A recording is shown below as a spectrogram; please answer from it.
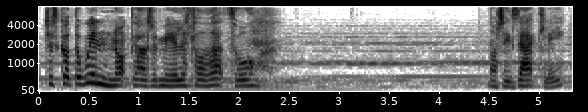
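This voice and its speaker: Woman as a resolute orc priestess, mid-pitched. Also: normal speed, a little mellow, lightly acted. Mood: winded, grateful. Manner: resolute, earnest, reflective. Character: brave, determined orc high priestess, protective and thoughtful. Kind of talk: dramatic video game voice acting. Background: game music.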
